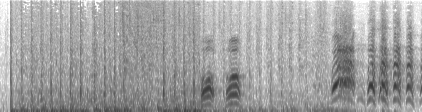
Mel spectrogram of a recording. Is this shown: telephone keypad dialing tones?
no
